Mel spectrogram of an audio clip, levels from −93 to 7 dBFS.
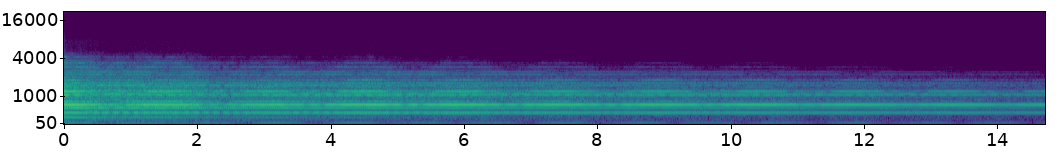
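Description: No technical faults are audible.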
